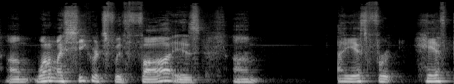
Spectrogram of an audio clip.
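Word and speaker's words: phở: Pho, which is Vietnamese noodle soup, and it looks like it's spelled P-H-O, pho. But those of you that want to pronounce it correctly, it's actually pho. It kind of goes up a little bit. Pho.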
